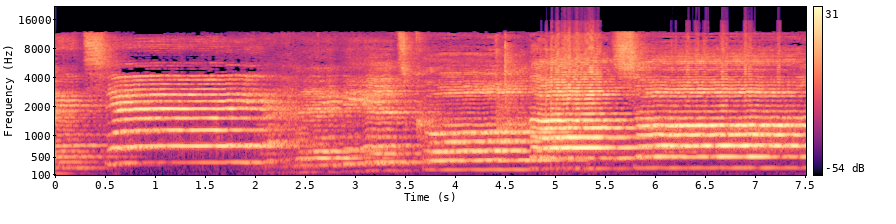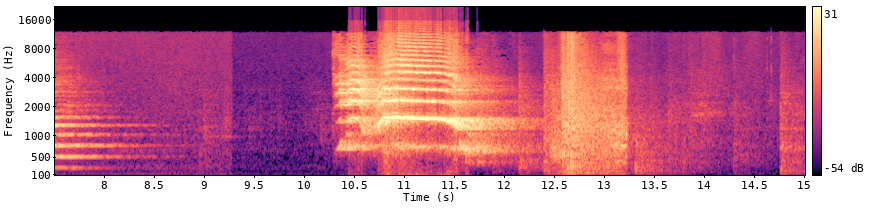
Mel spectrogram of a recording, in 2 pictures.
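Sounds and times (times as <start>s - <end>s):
young man singing: 0.0s - 8.0s.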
